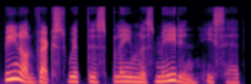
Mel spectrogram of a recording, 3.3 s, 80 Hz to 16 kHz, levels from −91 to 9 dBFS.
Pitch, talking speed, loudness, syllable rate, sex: 205 Hz, 160 wpm, -18 LUFS, 4.1 syllables/s, female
